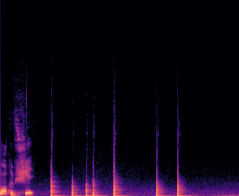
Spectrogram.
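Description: A fist knocks on a door several times.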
